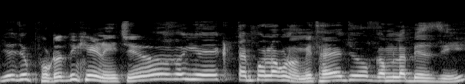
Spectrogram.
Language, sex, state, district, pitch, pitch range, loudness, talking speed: Garhwali, male, Uttarakhand, Tehri Garhwal, 195 Hz, 160-220 Hz, -14 LUFS, 180 wpm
